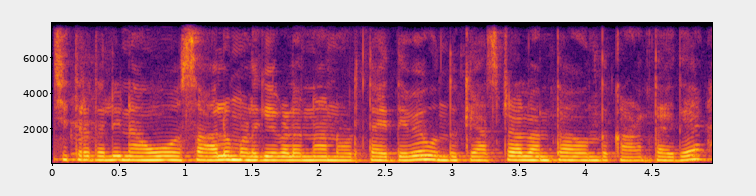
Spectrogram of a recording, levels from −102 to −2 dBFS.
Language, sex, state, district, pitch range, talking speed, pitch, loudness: Kannada, female, Karnataka, Mysore, 205-220 Hz, 155 wpm, 210 Hz, -13 LUFS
